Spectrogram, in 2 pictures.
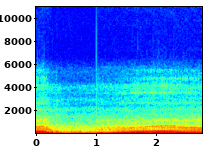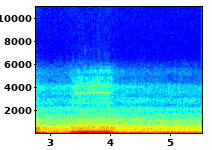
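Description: A nearly new Honda NC750X motorcycle engine revs hard in first gear around 6,000 RPM, a loud, steady mid-pitched drone that briefly eases off and then surges again, with no talking.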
